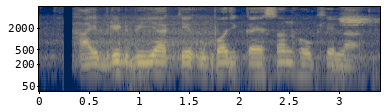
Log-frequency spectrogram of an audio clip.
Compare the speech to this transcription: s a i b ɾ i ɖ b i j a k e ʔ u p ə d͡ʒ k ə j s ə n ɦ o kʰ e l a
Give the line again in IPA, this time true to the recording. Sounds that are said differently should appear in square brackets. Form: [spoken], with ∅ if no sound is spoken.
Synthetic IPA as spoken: [h] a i b ɾ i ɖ b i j a k e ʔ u p ə d͡ʒ k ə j s ə n ɦ o kʰ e l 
